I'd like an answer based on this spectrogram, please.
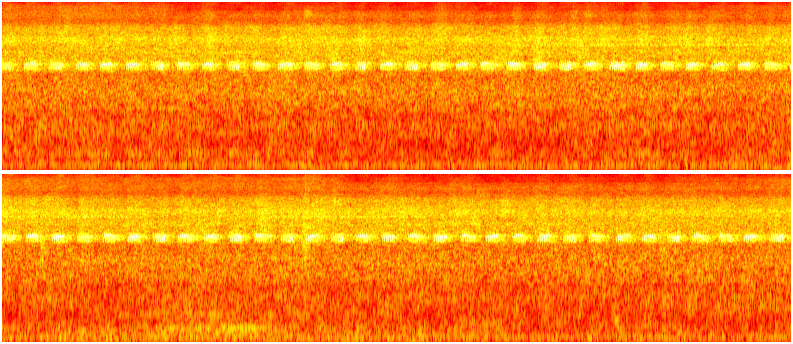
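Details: Male cricket singing to call a female to mate on a quiet summer night: regular high-pitched chirps, roughly four each second, continuing without a break against a soft background hiss, with one brief faint click.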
